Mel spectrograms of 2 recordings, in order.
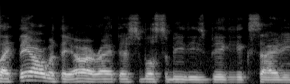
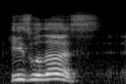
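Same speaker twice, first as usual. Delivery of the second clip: mock shouting, higher pitch; 11 semitones higher, 4 dB louder than usual. Acting out trash talk at a shooter on the court: pretend yelling trash talk. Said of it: "if you catch the ball and I yelled".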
